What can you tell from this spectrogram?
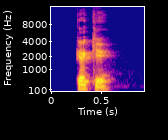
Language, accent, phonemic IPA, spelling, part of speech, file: French, France, /ka.kɛ/, caquet, noun, LL-Q150 (fra)-caquet.wav
- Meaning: cackle, clucking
